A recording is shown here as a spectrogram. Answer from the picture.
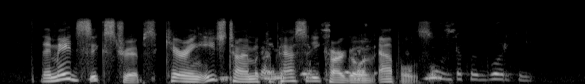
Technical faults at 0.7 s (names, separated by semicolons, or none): none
